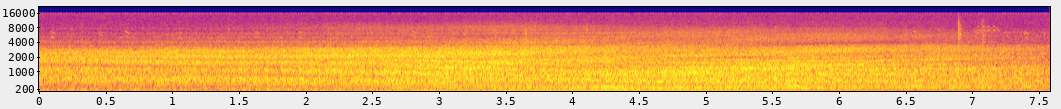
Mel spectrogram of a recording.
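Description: Train passing at a distance: a low steady engine drone under a wide rumble of wheels on rails, swelling to its loudest around the middle and then easing off.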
